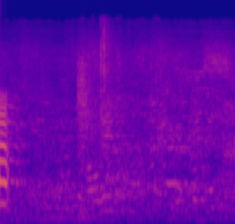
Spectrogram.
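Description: Indistinct voices and calls from players and spectators at an outdoor sports ground, heard faintly over background noise.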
